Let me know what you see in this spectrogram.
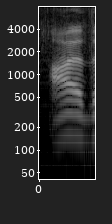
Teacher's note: harokat hukum bacaan Mad Arid lissukun ya kemudian hurufba di belakang disukunkan dan dipantulkan qolqolah kubro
